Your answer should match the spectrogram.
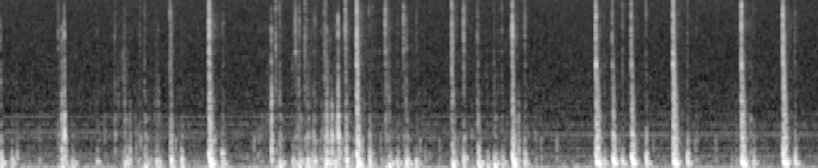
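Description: Typing on a computer keyboard: uneven runs of key clicks with short pauses between them, as terminal commands are entered.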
